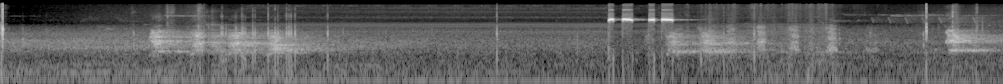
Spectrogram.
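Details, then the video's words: English springer spaniel giving bursts of quick yelping barks, a cluster in the first seconds and another later, separated by quiet; three short shrill whistle blasts sound between the bursts. "Springer Spaniel Inglese"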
